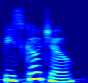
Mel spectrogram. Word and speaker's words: bizcocho: Spanish sponge cake, or bizcocho, was created by Italian chefs in the 1400s. It also happens to rhyme with ocho, the Spanish word for eight.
